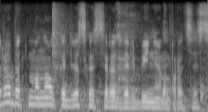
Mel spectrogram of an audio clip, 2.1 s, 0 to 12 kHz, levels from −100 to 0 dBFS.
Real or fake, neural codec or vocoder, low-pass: real; none; 10.8 kHz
